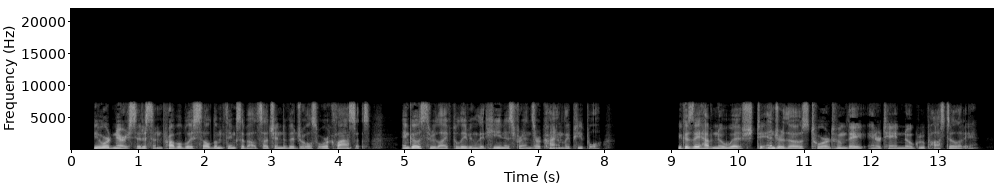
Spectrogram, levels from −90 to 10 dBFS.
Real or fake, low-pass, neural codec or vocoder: real; 7.2 kHz; none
